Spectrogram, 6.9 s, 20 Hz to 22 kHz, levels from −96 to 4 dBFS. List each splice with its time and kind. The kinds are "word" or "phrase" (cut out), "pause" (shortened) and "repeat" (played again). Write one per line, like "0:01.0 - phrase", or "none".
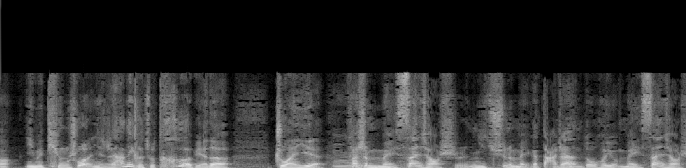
none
